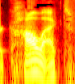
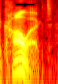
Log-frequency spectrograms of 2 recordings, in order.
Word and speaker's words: collect: And why is it pronounced collect and not collect? – So you could say collect, but someone might want to try and call you is the problem. – Yeah. – So the reason is that it's coming from the Latin collectio. And the emphasis is on that first syllable because, you know, several years ago, when the translation of the Mass was revised, the name of this prayer was changed.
